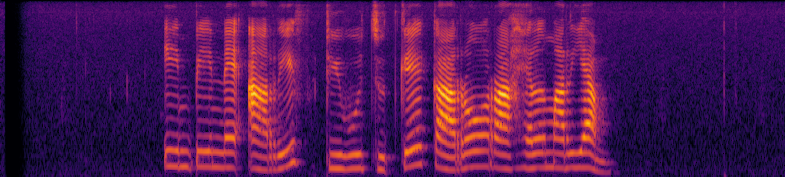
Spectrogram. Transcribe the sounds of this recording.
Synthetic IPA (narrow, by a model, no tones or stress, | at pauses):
ʔimpineʔaɾɪf | d̪̥i̤wud̥ʒ̥ṳt̪̚kekaɾoraɦɛlmaɾijam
